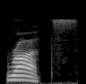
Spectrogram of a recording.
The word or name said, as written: rots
